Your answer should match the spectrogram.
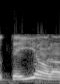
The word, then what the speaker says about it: Deiola: di Dossena il ripiegamento di deiola deiola l'ho pronunciato deiola ho detto quindi ricordatevelo il lancio lungo ancora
